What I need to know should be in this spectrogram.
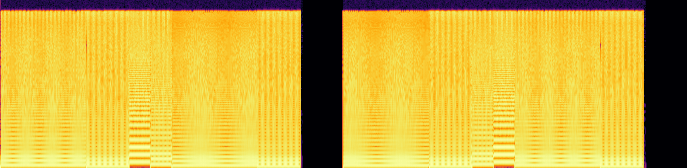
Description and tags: Generic "Nintendo like" melody.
